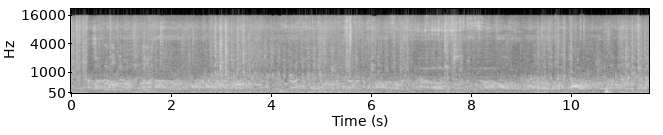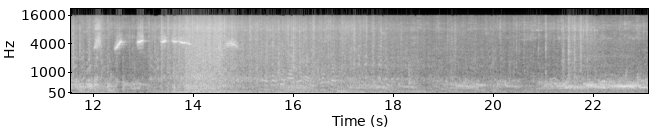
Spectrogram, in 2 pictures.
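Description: Pigeons coo softly and steadily.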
